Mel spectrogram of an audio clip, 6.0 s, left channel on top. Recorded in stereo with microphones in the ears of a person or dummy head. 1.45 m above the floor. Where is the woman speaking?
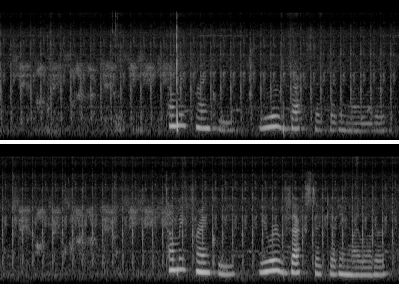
75° right (ahead or behind), 0.6 m.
